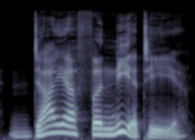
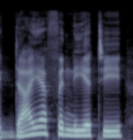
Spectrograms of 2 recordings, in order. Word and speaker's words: diaphaneity: here this first one diaphania tea actually well yeah you can say diaphania tea or diaphania tea diaphanity or diaphaneity d-i-a-p-h-a-n-e-i-t-y noun from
